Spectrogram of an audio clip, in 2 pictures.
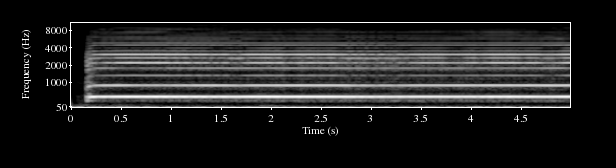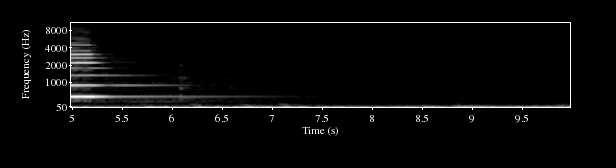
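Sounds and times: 
violin bowed arco notes: 0:00.0 - 0:06.4.

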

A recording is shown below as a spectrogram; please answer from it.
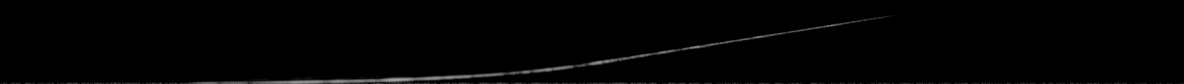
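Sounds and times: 
exponential sine sweep from 10 Hz to 24 kHz: 0:02.0 - 0:09.5.

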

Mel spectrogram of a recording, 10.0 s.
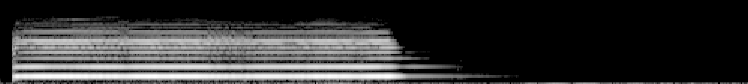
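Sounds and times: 
violin arco on A string: 0:00.1 - 0:06.2.

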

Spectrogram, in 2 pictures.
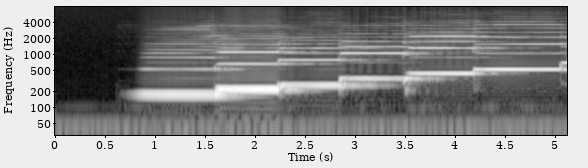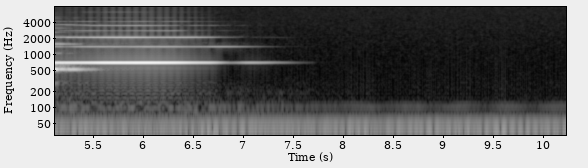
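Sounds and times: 
clarinet: 0:00.8 - 0:07.4.

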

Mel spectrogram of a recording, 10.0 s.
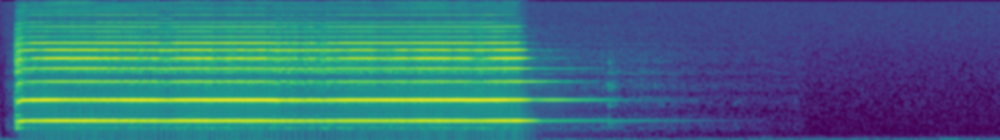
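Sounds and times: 
violin bowed arco notes: 0:00.1 - 0:06.1.

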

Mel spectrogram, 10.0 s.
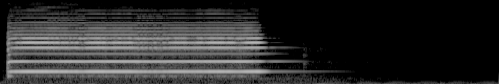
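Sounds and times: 
violin bowed arco notes: 0:00.2 - 0:06.1.

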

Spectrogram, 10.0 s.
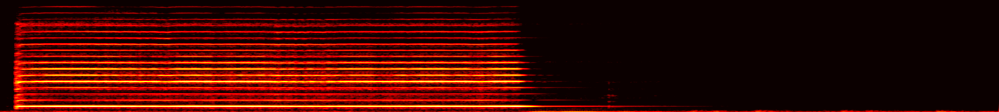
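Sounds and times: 
violin arco on A string: 0:00.2 - 0:05.8.

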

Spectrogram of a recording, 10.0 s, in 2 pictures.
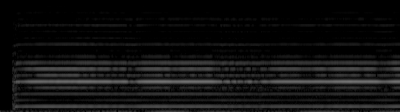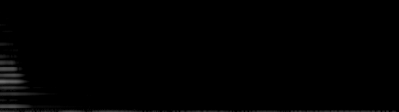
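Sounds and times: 
violin arco on A string: 0:00.2 - 0:05.4.

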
